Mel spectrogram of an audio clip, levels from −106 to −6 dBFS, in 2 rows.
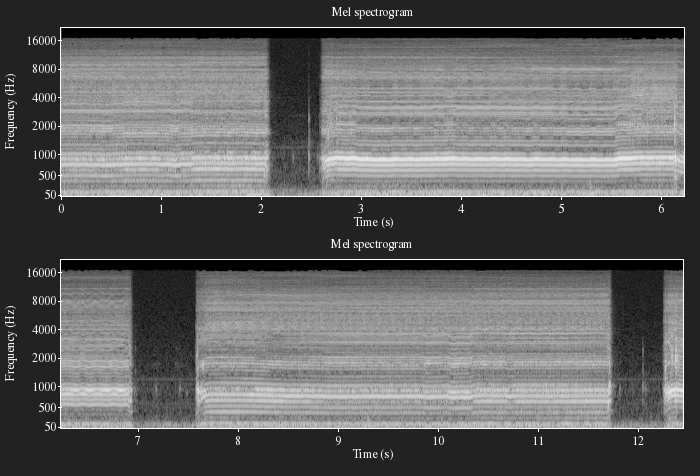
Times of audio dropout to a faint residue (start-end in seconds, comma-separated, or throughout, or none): none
